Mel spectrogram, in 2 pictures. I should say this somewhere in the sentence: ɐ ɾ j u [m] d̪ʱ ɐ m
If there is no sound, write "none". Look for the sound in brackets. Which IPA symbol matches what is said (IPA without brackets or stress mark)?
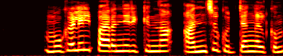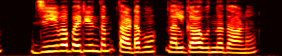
n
